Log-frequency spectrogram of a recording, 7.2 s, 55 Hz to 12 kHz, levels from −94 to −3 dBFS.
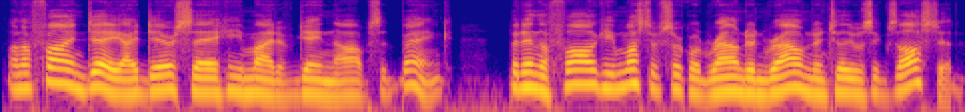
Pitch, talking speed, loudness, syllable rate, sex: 155 Hz, 240 wpm, -16 LUFS, 5.5 syllables/s, male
